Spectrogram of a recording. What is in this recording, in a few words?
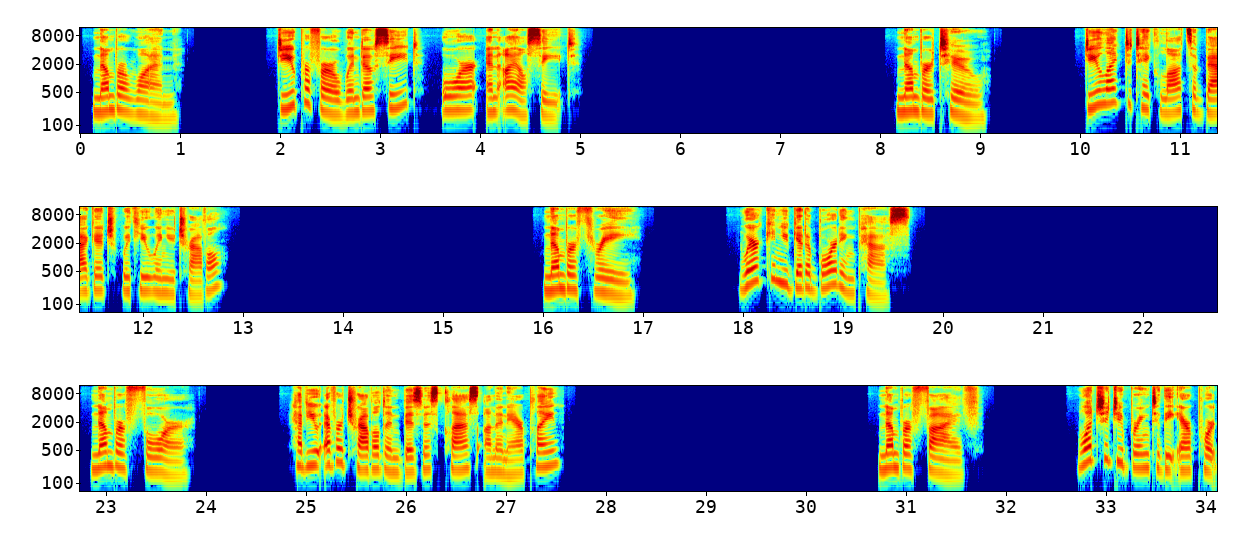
USA spelling practice; air travel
